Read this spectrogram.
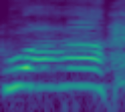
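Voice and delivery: high-pitched whooping noise; high playful "wah". Acted. Excited angel swooping at the tomb, high playful cry. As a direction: let out a high, cartoonish wah. Angel's antics before the soldiers.

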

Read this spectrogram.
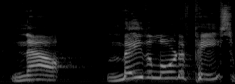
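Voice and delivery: slow, weighty reading of the verse; scripture reading. Acted. Pastor reading Paul's blessing to the congregation, slow and solemn. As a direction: read it out slowly, like holy words.

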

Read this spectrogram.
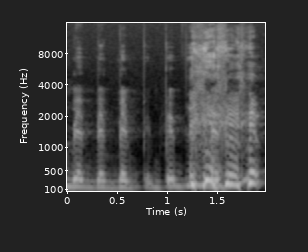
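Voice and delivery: gurgly fish-head blub, slowing; fish-man blubbing. Pretend. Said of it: "you walk around going".

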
